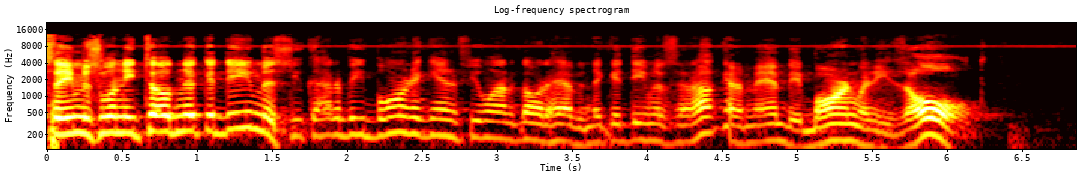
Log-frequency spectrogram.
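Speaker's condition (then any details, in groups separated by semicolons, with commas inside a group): No condition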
